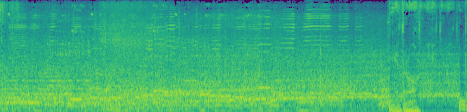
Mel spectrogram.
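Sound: subway train moving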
